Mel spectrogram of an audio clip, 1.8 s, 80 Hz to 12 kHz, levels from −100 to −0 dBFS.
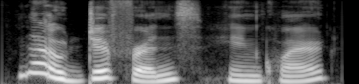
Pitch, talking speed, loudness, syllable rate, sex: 225 Hz, 135 wpm, -18 LUFS, 6.1 syllables/s, female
